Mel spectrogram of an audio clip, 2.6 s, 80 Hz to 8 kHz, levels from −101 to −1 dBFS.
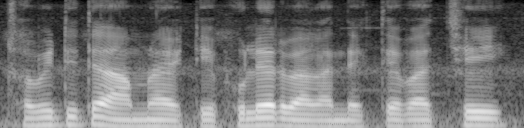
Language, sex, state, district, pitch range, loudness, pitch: Bengali, male, West Bengal, Cooch Behar, 105-125 Hz, -18 LUFS, 110 Hz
